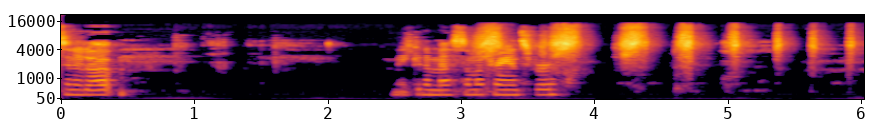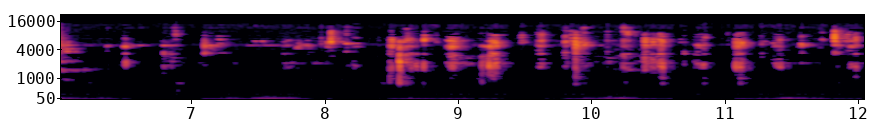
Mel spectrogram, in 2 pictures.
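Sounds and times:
stick scraping thick paste: 3.0 - 6.0, 8.5 - 12.0.

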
